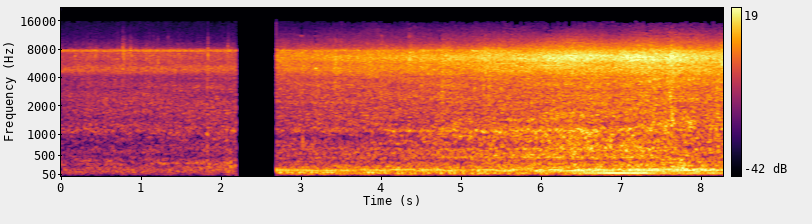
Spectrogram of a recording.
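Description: Steady outdoor noise with a faint high hum, broken by a brief dead dropout about two seconds in; after it a louder, low rumbling noise runs on.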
